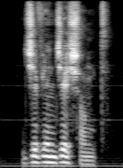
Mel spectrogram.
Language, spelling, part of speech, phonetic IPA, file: Polish, dziewięćdziesiąt, adjective, [ˌd͡ʑɛvʲjɛ̇̃ɲˈd͡ʑɛ̇ɕɔ̃nt], Pl-dziewięćdziesiąt.ogg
